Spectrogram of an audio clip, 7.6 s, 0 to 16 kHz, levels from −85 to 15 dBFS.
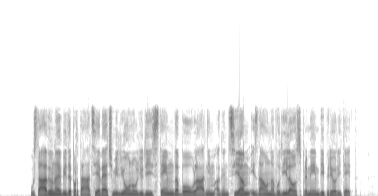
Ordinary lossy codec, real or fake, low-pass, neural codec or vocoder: AAC, 64 kbps; real; 7.2 kHz; none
